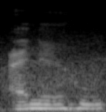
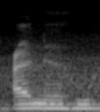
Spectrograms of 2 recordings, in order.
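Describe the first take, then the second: Both takes have the same delivery.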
